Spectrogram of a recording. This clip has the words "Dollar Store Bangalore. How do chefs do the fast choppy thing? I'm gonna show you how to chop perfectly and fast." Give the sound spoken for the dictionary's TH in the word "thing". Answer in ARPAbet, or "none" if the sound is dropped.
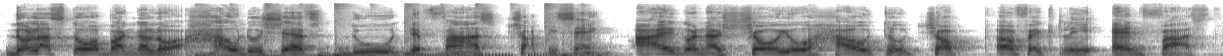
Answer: S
